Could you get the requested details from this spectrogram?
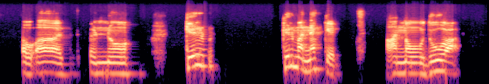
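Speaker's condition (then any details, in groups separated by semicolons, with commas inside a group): Stuttering; present since at least teenage years; stutter noticeable, joking about it helps listeners understand why speech sounds that way; repeated words, prolonged sounds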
